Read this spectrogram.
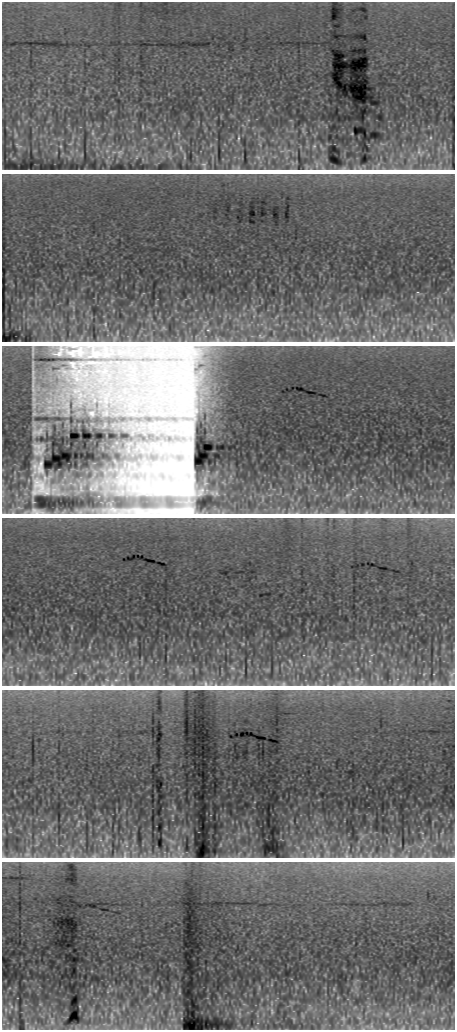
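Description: Footsteps brush through grass.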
